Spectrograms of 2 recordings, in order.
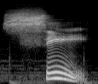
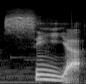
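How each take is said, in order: First: The word ends in a single long vowel. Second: The word ends with an extra 'a' vowel. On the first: The speaker calls it right. "esse A não vai ser pronunciado" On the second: The speaker calls it wrong. "A gente não fala sea"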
